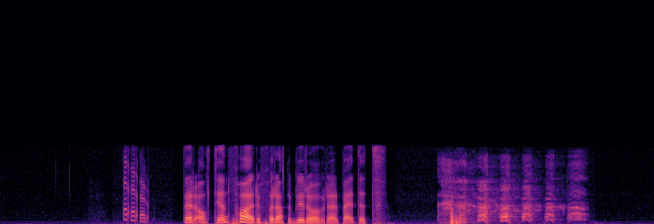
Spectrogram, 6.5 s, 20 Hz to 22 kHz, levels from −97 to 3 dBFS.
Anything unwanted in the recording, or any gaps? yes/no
yes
